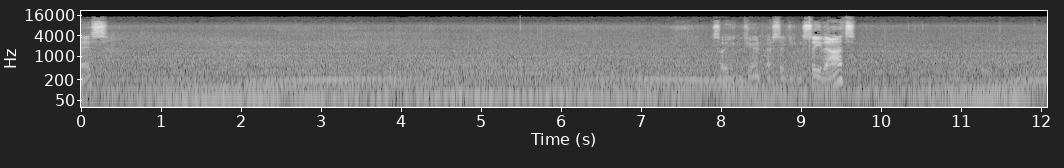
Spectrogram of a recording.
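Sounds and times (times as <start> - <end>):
engine hum inside car: 0.0 - 12.0.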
